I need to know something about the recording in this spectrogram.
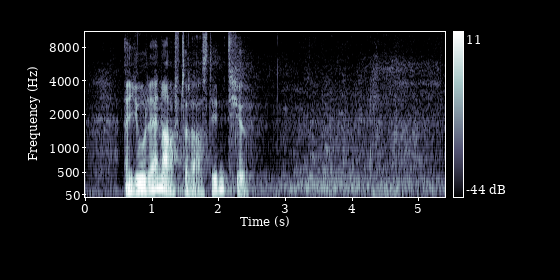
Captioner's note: laughter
